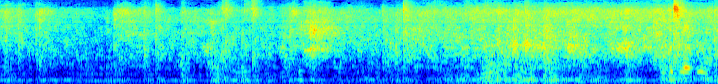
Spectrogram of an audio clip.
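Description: Leaves rustle as a monkey shifts about on a branch.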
